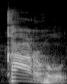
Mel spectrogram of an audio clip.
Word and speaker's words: karhu: Yes, Karhu. You say Karhu. Yeah. How you spell it? K-A-R-H. Okay, Karhu. Yeah.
